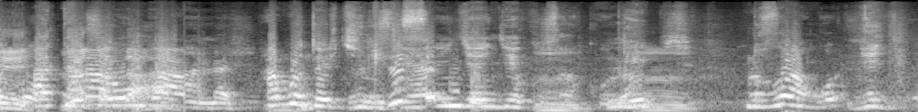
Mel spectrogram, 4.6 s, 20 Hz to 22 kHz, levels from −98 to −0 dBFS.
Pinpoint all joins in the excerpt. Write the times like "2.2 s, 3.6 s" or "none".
1.0 s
